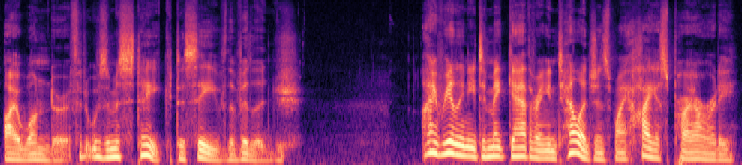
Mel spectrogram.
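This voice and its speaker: A man voicing a composed, brooding undead overlord in a measured, commanding manner for a fantasy audiobook. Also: fairly low pitch, sing-song, dry recording, clean studio sound.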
